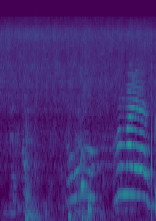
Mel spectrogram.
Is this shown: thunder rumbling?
no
